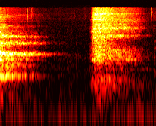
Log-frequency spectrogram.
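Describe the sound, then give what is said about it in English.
A deep inhale through the nose, a short pause, then a long airy breath out through the mouth, fairly soft, with no talking. “In through the nose and out through the mouth stimulates the relaxation response.”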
